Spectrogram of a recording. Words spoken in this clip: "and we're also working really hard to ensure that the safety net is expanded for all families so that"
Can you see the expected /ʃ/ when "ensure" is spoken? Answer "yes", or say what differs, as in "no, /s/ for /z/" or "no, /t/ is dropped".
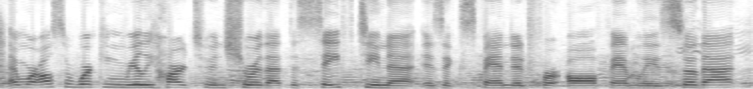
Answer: yes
